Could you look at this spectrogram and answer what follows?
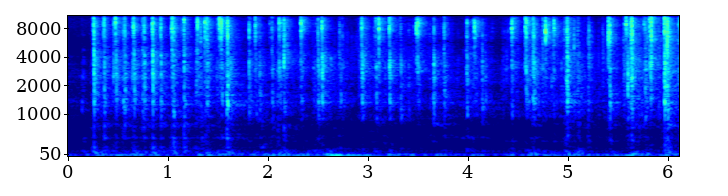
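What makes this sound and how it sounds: Fingertips of both hands type steadily on a black, retro typewriter-style keyboard with round plastic keycaps. The result is a rapid, continuous stream of short, bright plastic clacks over a low, dull thump from each keystroke.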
